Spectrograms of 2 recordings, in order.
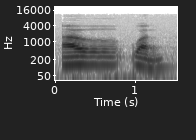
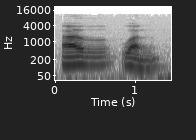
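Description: No difference in how they are said.

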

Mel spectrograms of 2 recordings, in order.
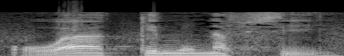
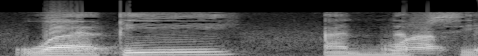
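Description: First: The two words are joined in one flow. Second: The two words are read apart, separately. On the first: "kalau diwasal soalnya tidak ada ya" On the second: "Baca atau dibaca putus dulu supaya ketahuan ini ya"

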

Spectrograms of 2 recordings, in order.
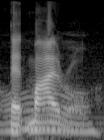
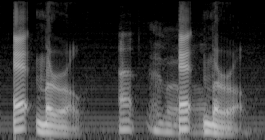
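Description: First: The stress is on the second syllable. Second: The stress is on the first syllable. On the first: The speaker calls it wrong. "就唔好讀admiral" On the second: The speaker calls it right. "佢係讀admiral"

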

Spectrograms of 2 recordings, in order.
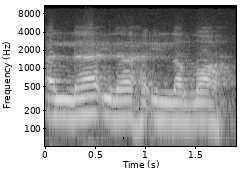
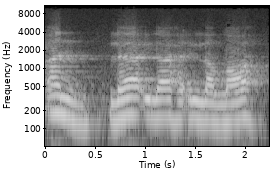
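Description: First: The n merges into a doubled l sound. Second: The n is pronounced separately before the l. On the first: "ينطق الشخص بحرف واحد مشدد وهو الحرف الثاني اللام" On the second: "يعني فك الإدغام، قال أشهد أن لا إله إلا الله بلا إدغام"

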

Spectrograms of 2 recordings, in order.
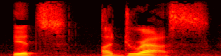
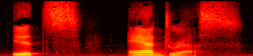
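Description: First: The stress is on the second syllable. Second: The stress is on the first syllable. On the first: It is a verb meaning to write on or speak to. "If it's a verb" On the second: It is a noun naming where someone lives. "If it's a noun"

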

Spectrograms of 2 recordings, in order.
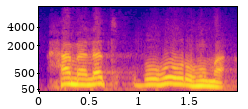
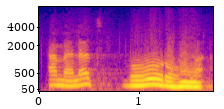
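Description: The two takes are said the same way.

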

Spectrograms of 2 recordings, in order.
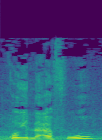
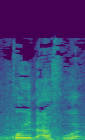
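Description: First: The last word ends with a 'u' vowel. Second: The last word ends with an 'a' vowel. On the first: The answer is the subject of the implied clause. "قرئ بالرفع" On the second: The answer is the object of the implied verb. "وقرئ بالنصب"

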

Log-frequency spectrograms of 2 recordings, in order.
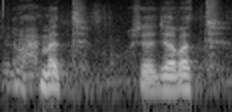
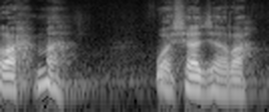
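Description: First: The final sound at the pause is a t. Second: The final sound at the pause is an h. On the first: This is a dialect used by some Arabs. "كيف يقف بالتاء؟" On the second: This is the more eloquent usage. "فالأفصح والوقف بالهاء"

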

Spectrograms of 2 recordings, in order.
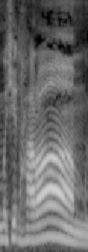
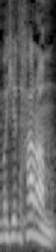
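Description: First: The second vowel of haram is long. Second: The second vowel of haram is short. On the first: The mosque is forbidden. The speaker calls it wrong. "Itu salah" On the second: The mosque is sacred. The speaker calls it right. "Mesti saya pulang dari masjid haram"

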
